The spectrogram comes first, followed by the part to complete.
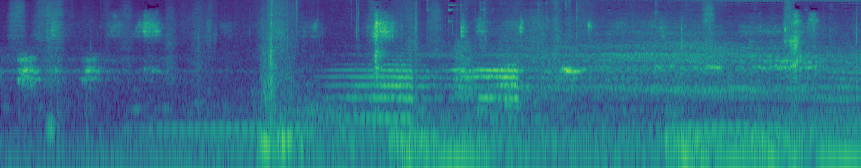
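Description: Suspense film score: a low, pulsing drone with held tones swelling in over the second half, building tension, with a single sharp click about two seconds in.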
